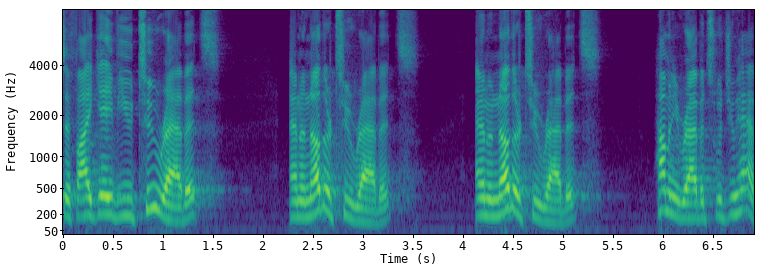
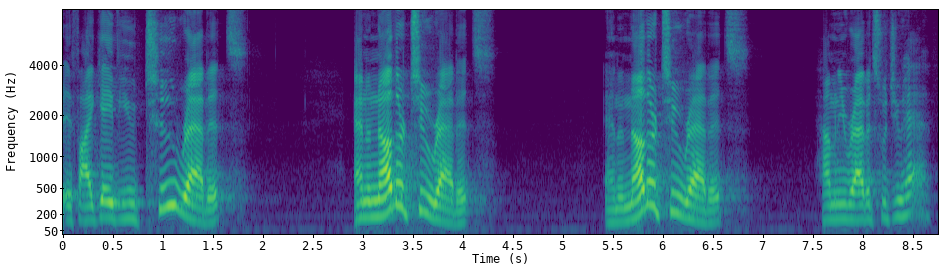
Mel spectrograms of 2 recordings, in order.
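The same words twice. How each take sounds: First: The question is said at normal speed. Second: The question is said slowly and deliberately.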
